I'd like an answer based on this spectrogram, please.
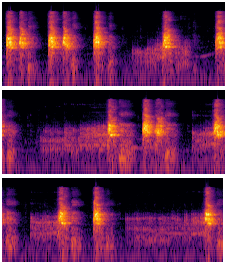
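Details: Barking dog, later frightened by a cat: a long run of sharp, harsh barks in irregular bursts of two or three, with low rumbling growl-like noise between them.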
